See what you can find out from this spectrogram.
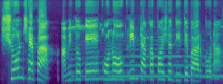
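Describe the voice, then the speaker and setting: Woman voicing a high, stern, stingy tigress. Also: moderate pace. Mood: irritated. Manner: curt, disdainful. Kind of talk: animated children's story dialogue.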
